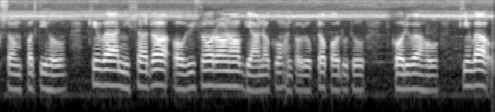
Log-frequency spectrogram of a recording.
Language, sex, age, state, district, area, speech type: Odia, male, 18-30, Odisha, Subarnapur, urban, spontaneous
